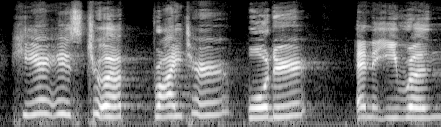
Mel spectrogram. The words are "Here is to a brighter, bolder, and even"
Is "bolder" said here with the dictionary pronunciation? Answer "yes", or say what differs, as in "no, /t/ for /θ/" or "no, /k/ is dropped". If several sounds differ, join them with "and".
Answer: no, /l/ is dropped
